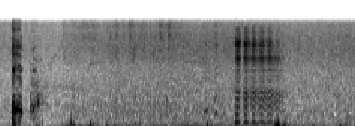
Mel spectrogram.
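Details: Chamois-coloured Alpine goat Chiara and her newborn kid, two hours after her first kidding, still working out nursing: a brief sharp cry at the start, then one tremulous harmonic bleat later, with soft thuds and low hum.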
